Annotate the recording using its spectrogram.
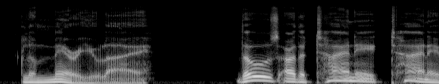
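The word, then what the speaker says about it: glomeruli: That's pronounced glomeuli.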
